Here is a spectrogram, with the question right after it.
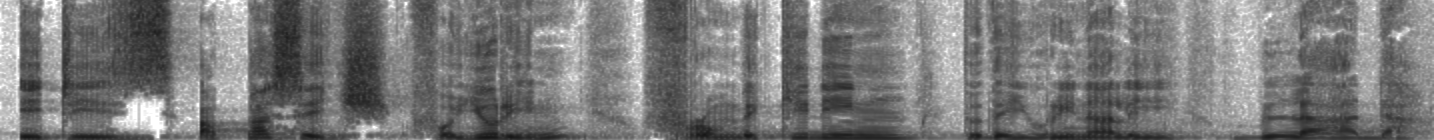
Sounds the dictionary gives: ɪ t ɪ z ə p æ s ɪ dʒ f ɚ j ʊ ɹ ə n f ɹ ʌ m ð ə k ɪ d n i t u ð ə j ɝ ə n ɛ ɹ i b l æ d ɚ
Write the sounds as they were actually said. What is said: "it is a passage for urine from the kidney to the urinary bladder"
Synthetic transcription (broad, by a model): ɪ t ɪ z ə p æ s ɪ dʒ f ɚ j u ɹ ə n f ɹ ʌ m ð ə k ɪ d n t u ð ə j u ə n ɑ l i b l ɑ d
